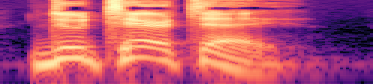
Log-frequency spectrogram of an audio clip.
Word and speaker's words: Duterte: Do you have the pronunciation of Duarte? Duterte. President Rodrigo Duterte.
